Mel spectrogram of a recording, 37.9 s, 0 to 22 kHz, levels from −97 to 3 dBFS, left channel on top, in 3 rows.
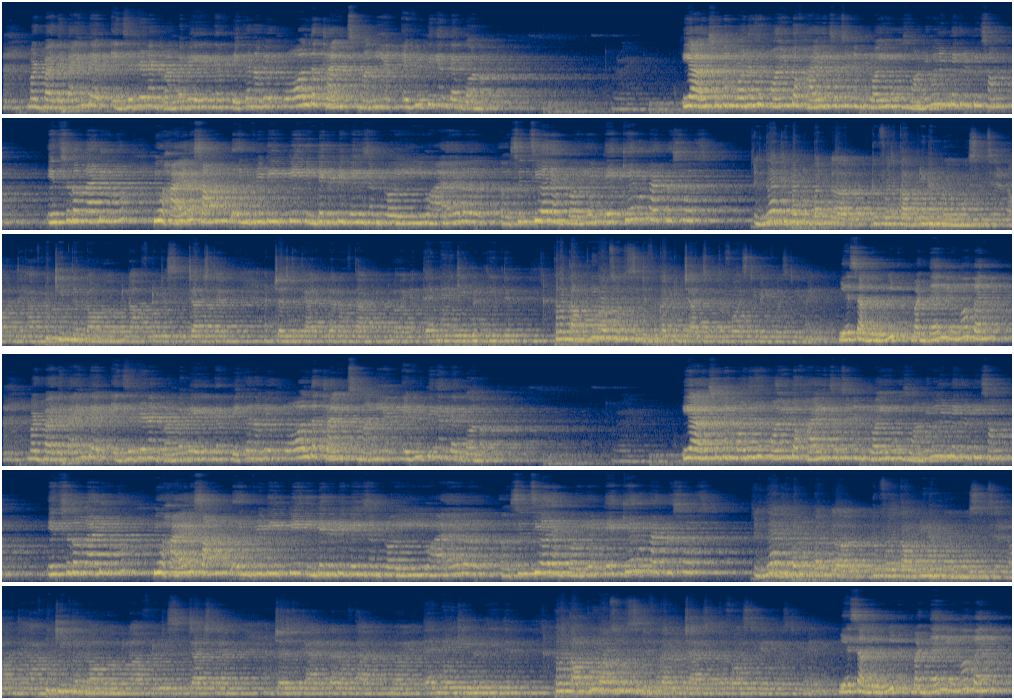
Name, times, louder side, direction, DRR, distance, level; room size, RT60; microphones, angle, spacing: voice 1, 0.1-6.1 8.5-12.6 13.2-21.3 30.1-30.2 35.7-37.6, left 1 dB, 10° left, -2 dB, 0.3 m, -22 dB
voice 2, 7.6-7.9 22.0-31.7 32.1-35.4, equal, 35° left, -5 dB, 1.4 m, -25 dB
10.0 x 4.9 x 3.9 m, 2.8 s
head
